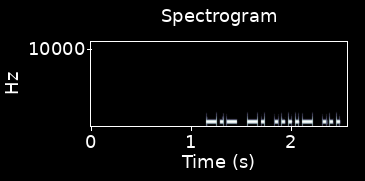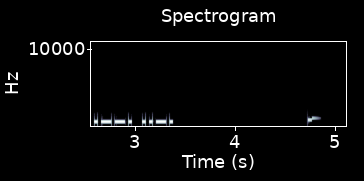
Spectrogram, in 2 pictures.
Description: Morse code, heard as a keyed tone, about 34 wpm, 700 Hz. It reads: KN4SPF
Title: USA Call Signs Repeated 3x 35wpm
